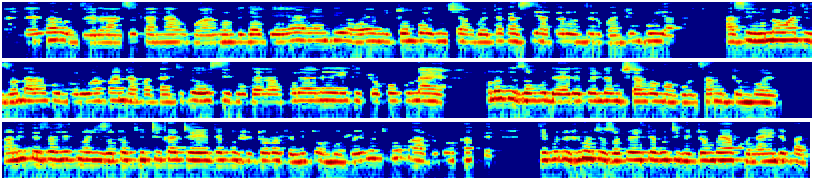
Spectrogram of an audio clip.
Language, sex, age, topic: Ndau, male, 36-49, health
